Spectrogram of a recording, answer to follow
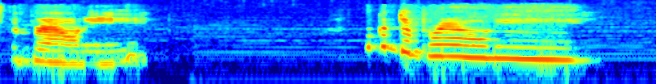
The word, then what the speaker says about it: brownie: Look at the brownie. Bruni. You're supposed to call him Bruni, though.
